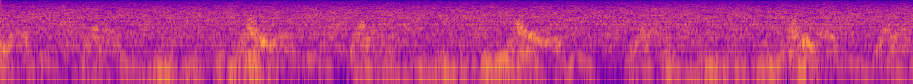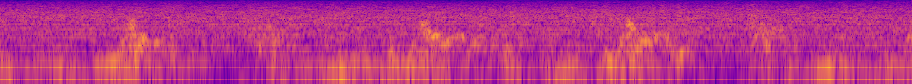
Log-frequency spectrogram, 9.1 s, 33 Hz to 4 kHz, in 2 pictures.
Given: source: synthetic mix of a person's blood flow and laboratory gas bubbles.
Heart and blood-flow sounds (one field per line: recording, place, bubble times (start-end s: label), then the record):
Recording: Doppler ultrasound of blood flow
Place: precordium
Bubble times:
no bubbles
From the record:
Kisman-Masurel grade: 000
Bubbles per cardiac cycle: 0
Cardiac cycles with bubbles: 0%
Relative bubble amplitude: no bubbles discernible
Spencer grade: 0 (complete lack of bubble signals)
